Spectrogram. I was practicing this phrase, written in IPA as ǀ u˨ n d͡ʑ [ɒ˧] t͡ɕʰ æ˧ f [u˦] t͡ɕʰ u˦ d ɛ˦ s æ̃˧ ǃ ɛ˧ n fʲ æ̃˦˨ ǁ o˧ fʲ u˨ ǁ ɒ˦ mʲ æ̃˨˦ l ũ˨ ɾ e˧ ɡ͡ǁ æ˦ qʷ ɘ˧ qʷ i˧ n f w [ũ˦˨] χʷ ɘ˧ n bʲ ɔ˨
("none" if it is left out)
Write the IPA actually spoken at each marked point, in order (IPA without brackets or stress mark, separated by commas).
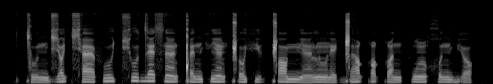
ɒ˦, u˦, ũ˦˨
